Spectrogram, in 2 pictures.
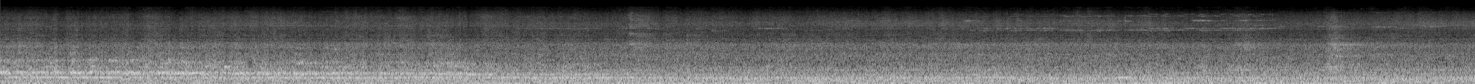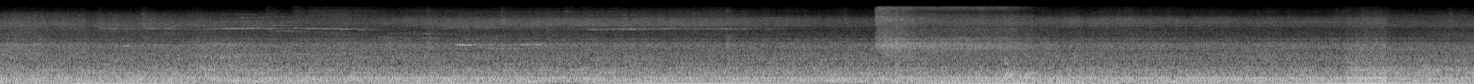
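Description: Running noise of a São Paulo Metro Frota E (Mafersa/Alstom) subway train from inside the car, with wheels rumbling on the rail and a steady motor whine. The whine falls in pitch over the first few seconds, faint high wheel squeals come and go, and a brief hiss comes about three-quarters of the way through.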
